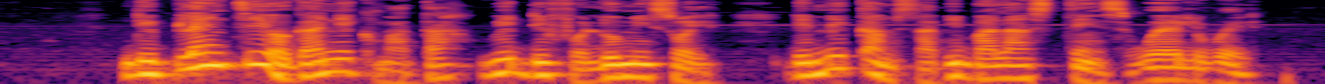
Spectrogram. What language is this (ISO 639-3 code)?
pcm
